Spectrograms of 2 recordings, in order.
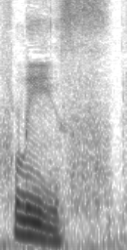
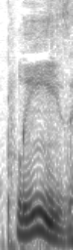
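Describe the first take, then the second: First: Please said as "fleas"; drawn-out wrong please, "fleeze"; p swapped for f. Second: Please with a clean p; correct p. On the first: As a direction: start please with f instead of p. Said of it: "발음을 거꾸로". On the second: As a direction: pop the lips to start please. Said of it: "please 해야 되는데". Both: Shown as a demonstration.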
